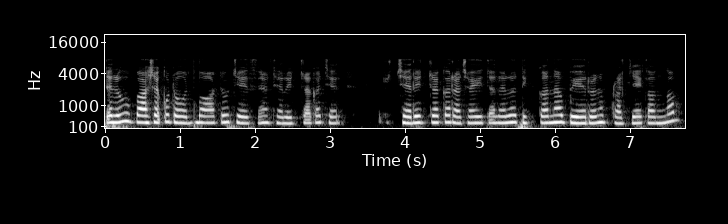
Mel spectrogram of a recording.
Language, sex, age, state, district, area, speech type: Telugu, female, 18-30, Telangana, Komaram Bheem, urban, spontaneous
